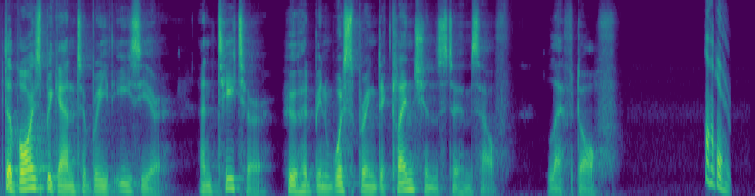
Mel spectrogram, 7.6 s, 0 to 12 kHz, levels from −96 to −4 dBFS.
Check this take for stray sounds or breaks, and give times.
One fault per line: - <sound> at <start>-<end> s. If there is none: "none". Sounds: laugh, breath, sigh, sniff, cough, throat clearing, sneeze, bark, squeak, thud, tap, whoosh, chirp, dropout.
- chirp at 7.0-7.3 s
